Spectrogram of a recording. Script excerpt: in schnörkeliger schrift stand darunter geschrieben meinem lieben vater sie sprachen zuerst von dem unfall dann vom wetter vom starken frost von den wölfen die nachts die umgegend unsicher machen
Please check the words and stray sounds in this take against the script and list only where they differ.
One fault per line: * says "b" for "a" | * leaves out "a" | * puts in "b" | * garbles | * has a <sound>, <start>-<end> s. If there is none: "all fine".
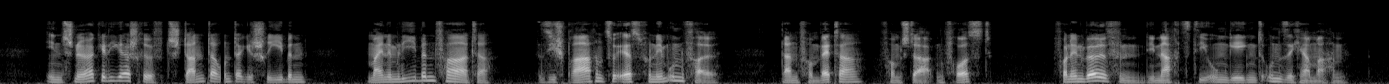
* has a dropout, 2.2-2.3 s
